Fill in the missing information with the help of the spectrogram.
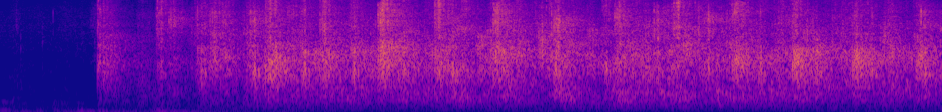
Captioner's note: audience applauding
